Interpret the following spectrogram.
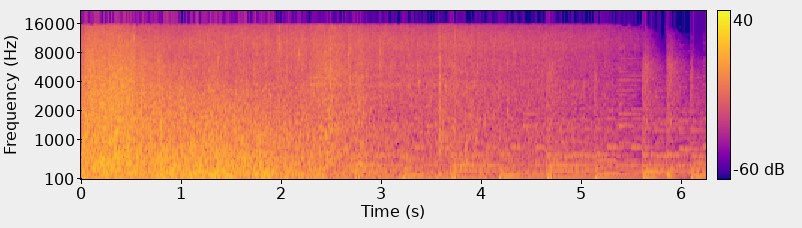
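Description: Cartoon lightning strike: a loud thunderclap crash that fades over about three seconds, as background music with a steady beat of about two hits a second comes in.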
